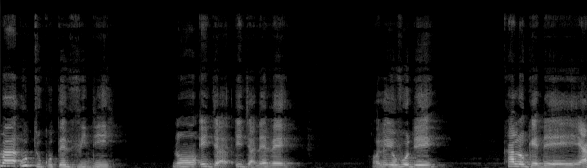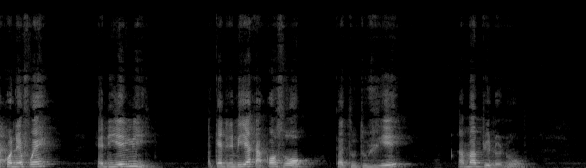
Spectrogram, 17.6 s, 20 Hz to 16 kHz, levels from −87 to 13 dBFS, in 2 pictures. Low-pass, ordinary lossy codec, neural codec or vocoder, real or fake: 14.4 kHz; AAC, 64 kbps; vocoder, 44.1 kHz, 128 mel bands, Pupu-Vocoder; fake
